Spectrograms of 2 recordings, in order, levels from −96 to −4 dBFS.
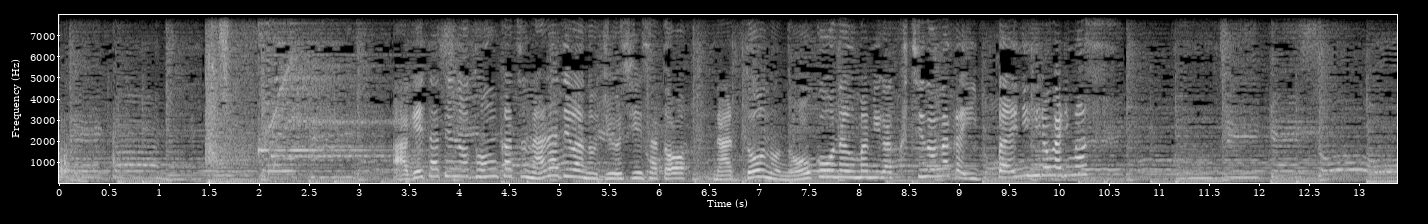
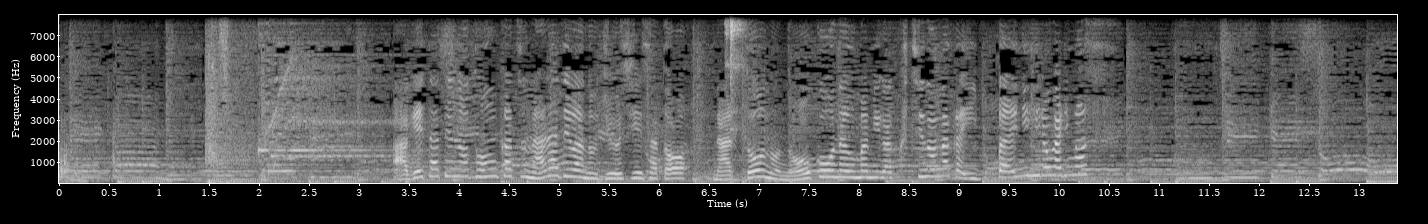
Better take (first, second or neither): first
